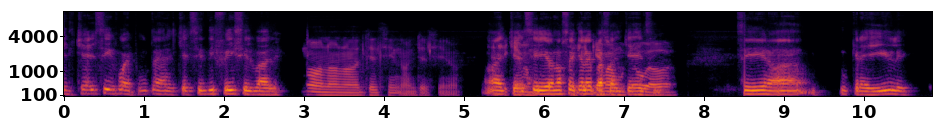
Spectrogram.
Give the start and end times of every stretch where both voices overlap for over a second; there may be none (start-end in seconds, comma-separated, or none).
5.2-7.4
